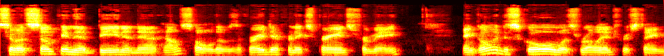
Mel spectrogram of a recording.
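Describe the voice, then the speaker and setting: A plain, everyday voice: a man at medium pitch with an American accent, fairly quick pace and ordinary pitch variation. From New York State. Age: 60s. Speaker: spiritualist medium and teacher. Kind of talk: casual talk to a live online audience. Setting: live video stream.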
